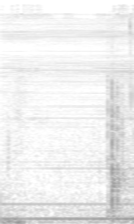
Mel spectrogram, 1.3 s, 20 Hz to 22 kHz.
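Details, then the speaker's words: PS4 disc drive with the cover off after a reset; it took the disc but eject doesn't work and a disc had to be pushed in. Constant low electrical buzz then sharp clicks: disc drive buzzing noise, cause unknown. "It's making this buzzing noise, so I don't know what that is."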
